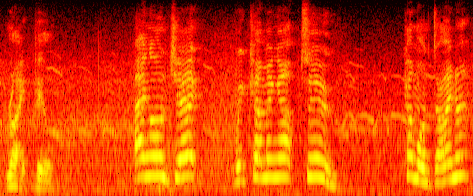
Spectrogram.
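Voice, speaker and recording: Actor as keen big-brother boy: high, lively, alert, protective, on a noisy old cassette. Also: unhurried. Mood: eager, protective. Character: keen, responsible boy leading younger children. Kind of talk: 1980s audio drama acting.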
